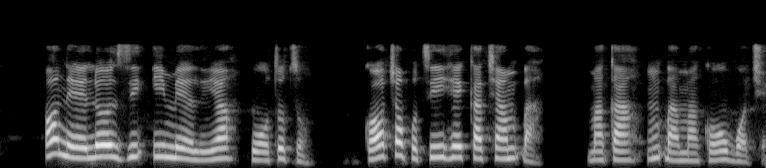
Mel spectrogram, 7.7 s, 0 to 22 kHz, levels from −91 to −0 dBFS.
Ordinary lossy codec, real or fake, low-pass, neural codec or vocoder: none; fake; 7.2 kHz; autoencoder, 48 kHz, 128 numbers a frame, DAC-VAE, trained on Japanese speech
